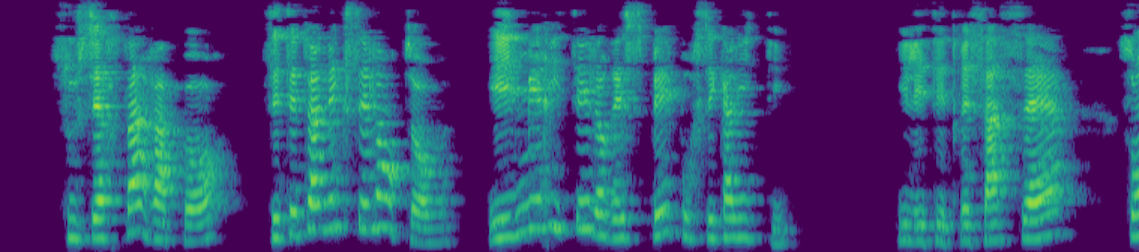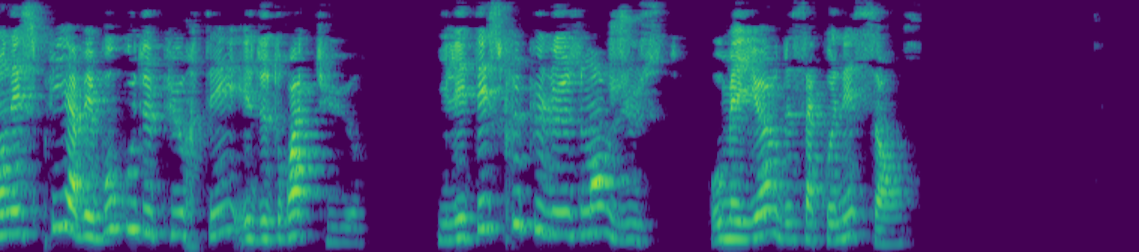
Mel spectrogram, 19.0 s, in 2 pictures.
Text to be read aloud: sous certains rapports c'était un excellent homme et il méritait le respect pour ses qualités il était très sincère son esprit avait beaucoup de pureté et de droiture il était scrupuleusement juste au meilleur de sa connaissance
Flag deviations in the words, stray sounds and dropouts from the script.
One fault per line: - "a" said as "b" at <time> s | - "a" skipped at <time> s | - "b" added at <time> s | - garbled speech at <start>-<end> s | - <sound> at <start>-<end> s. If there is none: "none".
none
